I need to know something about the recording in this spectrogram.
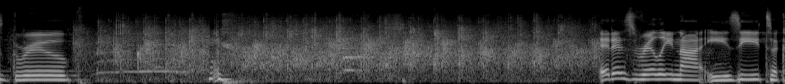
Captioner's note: applause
